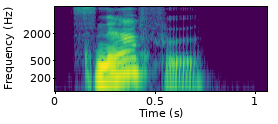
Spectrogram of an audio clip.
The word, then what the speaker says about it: snafu: Well, while English tends to favor initial stress, there's no reason for this to be always true. Besides, snafu with initial stress, is the alternative pronunciation.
